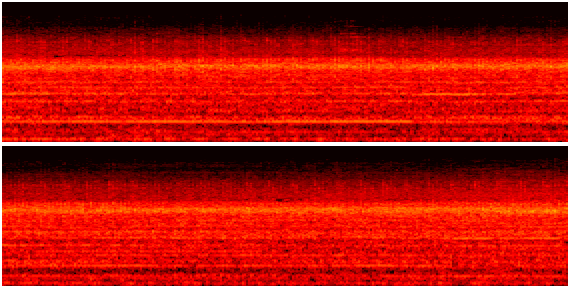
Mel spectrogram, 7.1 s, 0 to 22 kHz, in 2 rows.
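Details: 2008 Honda Accord EX-L V6 at idle with a steady, constant high-pitched whine that doesn't waver, caused by a bad diode in the alternator.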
